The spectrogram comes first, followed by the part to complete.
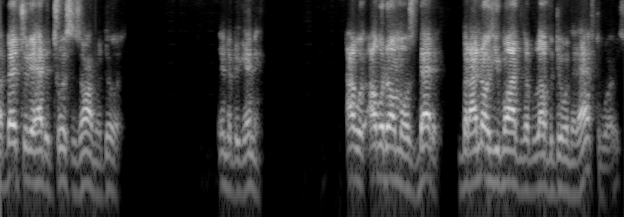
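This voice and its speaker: His words come out very fast, and this man's voice is fairly high-pitched. The sound is close and dry, without any echo. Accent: New York. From New York, the Bronx. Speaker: sneaker personality. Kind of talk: interview. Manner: animated.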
